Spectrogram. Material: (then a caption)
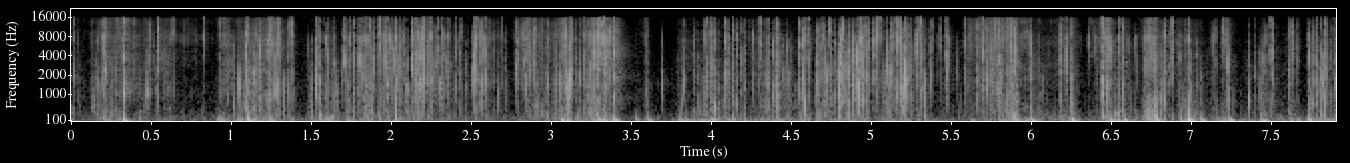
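Plastic. A small clear plastic bag full of blue foam beads is held near the mic while long nails scratch and squeeze it. Dense, bright crinkling and crackling rustles come in irregular bursts with brief pauses, mixed with soft low thumps from the handling.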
